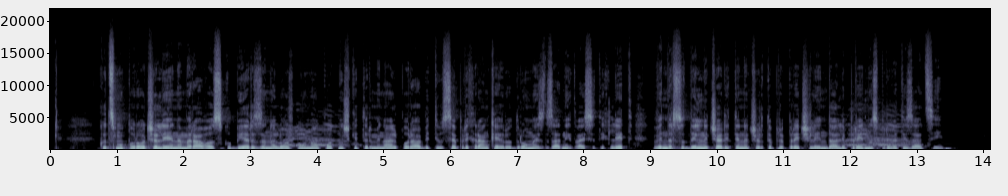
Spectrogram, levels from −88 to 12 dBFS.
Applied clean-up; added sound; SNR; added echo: classical method spectral subtraction.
